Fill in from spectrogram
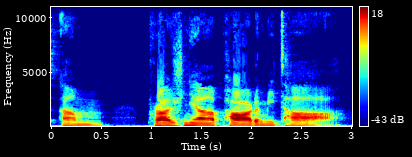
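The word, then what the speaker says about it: prajñāpāramitā: And I should emphasize, it's prajna paramita. The long a at the end is significant because it indicates that it's a feminine word.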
